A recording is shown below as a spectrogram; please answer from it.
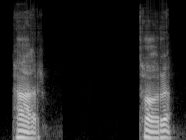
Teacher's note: pronunciation of e and ö before the letter R is more open than in other positions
